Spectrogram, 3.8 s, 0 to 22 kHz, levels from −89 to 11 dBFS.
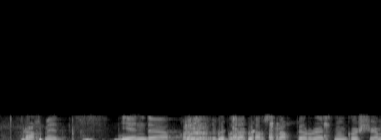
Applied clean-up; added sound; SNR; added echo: neural mask model RNNoise.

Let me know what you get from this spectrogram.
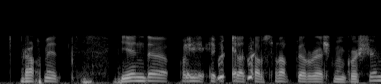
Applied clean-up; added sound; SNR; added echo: neural diffusion model UNIVERSE++.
